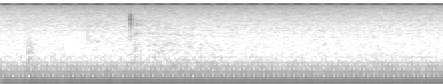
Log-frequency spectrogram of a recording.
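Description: Low steady electrical hum, with two faint clicks in the first second.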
